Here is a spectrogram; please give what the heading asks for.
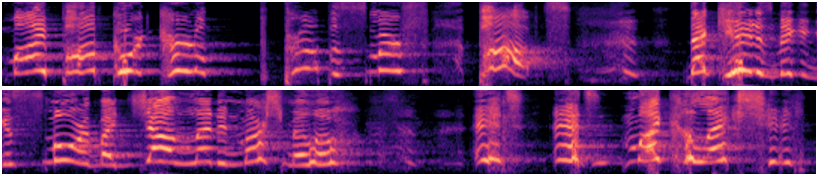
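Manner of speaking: high, loud frantic wail; screaming dad. Acted. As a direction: scream over the lost collection. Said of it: "He was screaming".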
